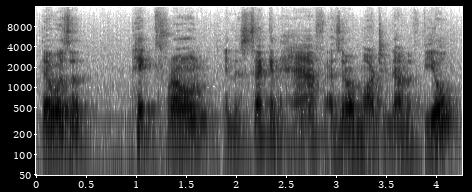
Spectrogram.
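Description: High-pitched guy chatting sports, rambly, lots of restarts, roomy echo. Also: expressive, normal speed, slight background noise. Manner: rambling, many restarts and fillers. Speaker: podcast co-host. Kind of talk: casual sports talk.

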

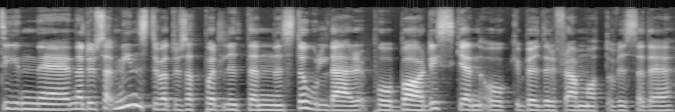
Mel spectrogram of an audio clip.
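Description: A woman's voice: lowish voice, fairly even intonation, darkish tone. A woman co-hosting a casual podcast, teasing her friend, laughing often and reacting with exclamations. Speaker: podcast co-host. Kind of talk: casual chat.

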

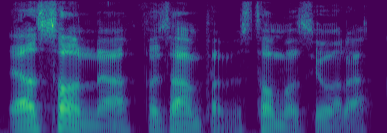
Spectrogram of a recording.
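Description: A man in his forties with a mid-range voice, co-hosting a casual podcast. He jokes around and chimes in with quick agreement. The sound is close and dry. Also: on the low side, pushed and bright, no echo. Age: 40s. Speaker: podcast co-host. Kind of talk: casual chat.

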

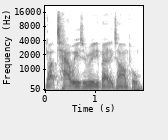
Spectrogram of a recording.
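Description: A man's voice: low-pitched, steady tone, a little fast. A man from Kent with a south-east English accent, hosting a podcast in casual, blokey, sweary banter. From Kent, south-east England. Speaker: podcast host. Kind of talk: casual chat.

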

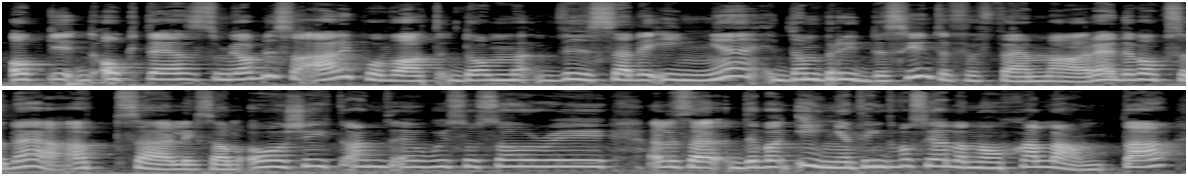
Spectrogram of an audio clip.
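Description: A young woman co-hosting a podcast in casual chat, emphatic, with quick agreeing interjections and plenty of swearing. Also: a little high. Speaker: podcast co-host.

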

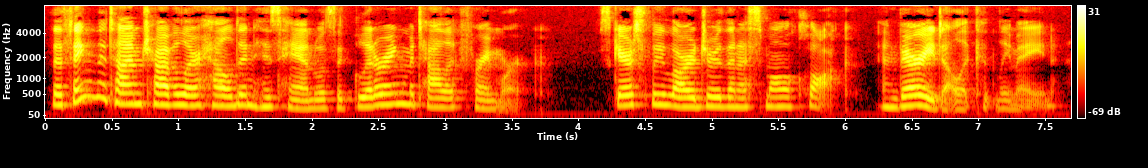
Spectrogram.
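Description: A woman narrating a classic novel in a measured, steady storytelling voice. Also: mid-range voice. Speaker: audiobook reader.

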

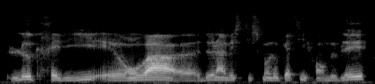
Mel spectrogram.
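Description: Speaking at normal speed with a steady, lowish voice and no room sound, a man from Paris, France shares how his career unfolded. He's a cofounder of a real estate company interviewed as a guest, fluent yet full of hesitation fillers.

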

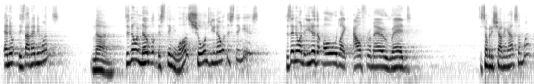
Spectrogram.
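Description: A man's voice: sits high, animated, brisk. A British man chatting as the host of a live audience Q and A on stage. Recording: echoey hall, PA microphone.

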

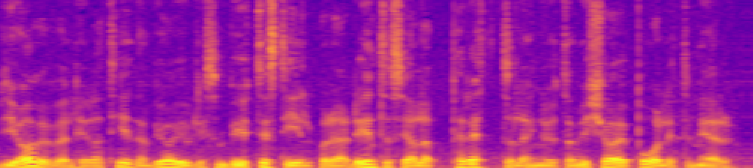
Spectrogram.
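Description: A man's voice: medium pitch, fairly even intonation, gravelly, warm tone, a little hiss or hum. A man in his fifties hosting a podcast, chatting casually, joking and swearing easily. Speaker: podcast host.

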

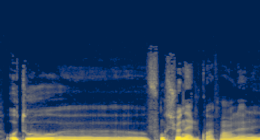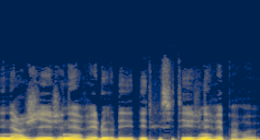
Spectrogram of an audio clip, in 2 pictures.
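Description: Mellow-voiced woman rambling on radio. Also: a bass voice, fairly even intonation, no room sound. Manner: rambling, halting with fillers. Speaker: radio chat guest. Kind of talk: casual radio chat. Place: radio studio.

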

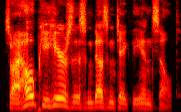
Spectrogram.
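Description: A man's voice: mid-range voice, lively intonation, brisk, no room sound, clean studio sound. A man delivering an emphatic, opinionated commentary monologue.

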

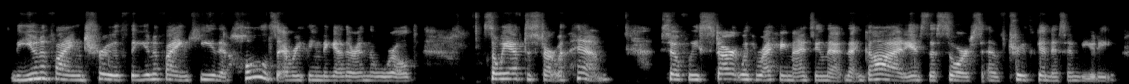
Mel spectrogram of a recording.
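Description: Female podcast speaker, bright forceful tone, measured explanatory delivery with repeated emphasis. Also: medium pitch, poor audio. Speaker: podcast guest and teacher trainer.

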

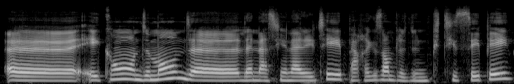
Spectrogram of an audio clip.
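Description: A woman's voice: mid-range voice, measured pace, smooth, no room sound. A woman teacher answering interview questions, hesitant with many fillers.

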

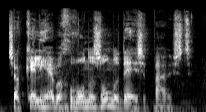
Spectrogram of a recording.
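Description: A man narrating a scripted nonfiction account in a steady, measured reading voice. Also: medium pitch, faint music behind.

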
